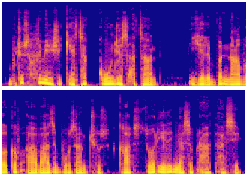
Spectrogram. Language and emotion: Kashmiri, fearful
